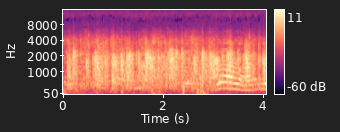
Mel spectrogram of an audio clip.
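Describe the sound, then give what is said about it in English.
A crowd applauds steadily for a few seconds for the next speaker, a dense wash of clapping from many hands, while a voice rises over it near the end. “Give her a good clap.”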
